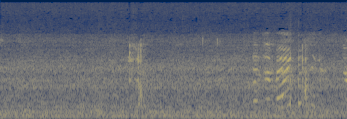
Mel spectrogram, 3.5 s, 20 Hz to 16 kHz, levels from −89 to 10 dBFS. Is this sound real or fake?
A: real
